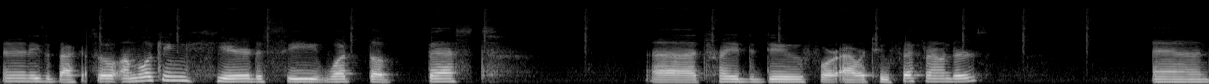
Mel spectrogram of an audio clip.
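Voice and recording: A man's medium-pitched voice at a slow pace, with ordinary pitch variation.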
